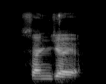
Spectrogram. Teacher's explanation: It is a nya. This is the palatal nya, nasal sound.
